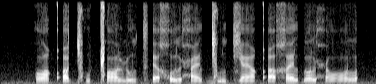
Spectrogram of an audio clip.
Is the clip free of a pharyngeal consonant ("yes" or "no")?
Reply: no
